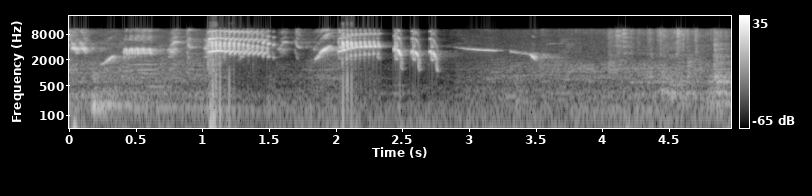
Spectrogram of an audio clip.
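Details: Captive-bred Asian pied starling from Klaten, Indonesia, singing to provoke silent starlings into answering: harsh rasping bursts mixed with rising whistles and a long descending whistle, then quieter chatter.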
